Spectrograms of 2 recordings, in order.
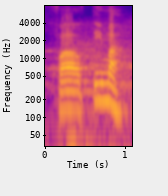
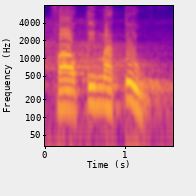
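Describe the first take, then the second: First: The word ends in an h sound. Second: The word ends in a t sound plus vowel. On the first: The word stands at a pause. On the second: The word is read continuously.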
